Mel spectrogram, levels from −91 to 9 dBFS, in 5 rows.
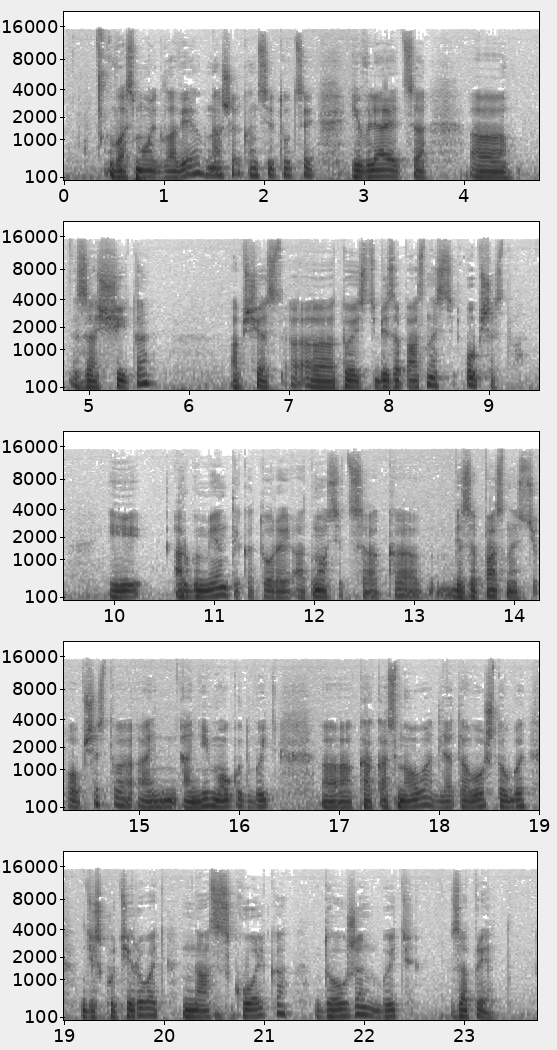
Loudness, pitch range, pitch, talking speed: -16 LUFS, 100-120 Hz, 110 Hz, 95 wpm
